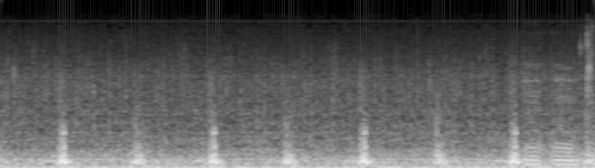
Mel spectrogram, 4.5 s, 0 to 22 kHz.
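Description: Steady rain falls outside a car on a cold 37-degree day, a continuous dense patter with rhythmic soft thumps roughly every half second and no talking.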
